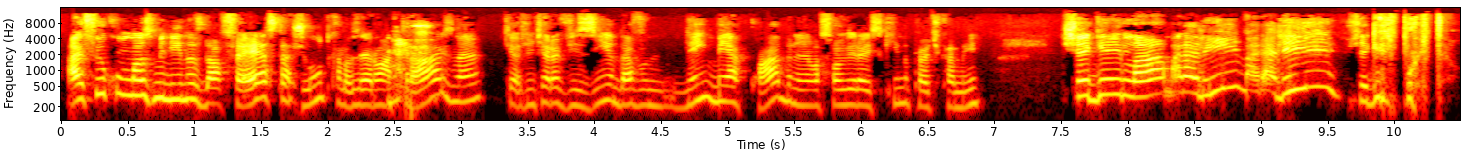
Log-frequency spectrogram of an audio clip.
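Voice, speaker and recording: A high-voiced Brazilian woman in her thirties tells childhood stories on a casual podcast, switching voices to act out each quote. Her voice sounds dry and close, with no room around it. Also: fairly quick, no room sound. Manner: animated storyteller, acts out quotes in shifted voices. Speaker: podcast host. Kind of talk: casual chat.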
